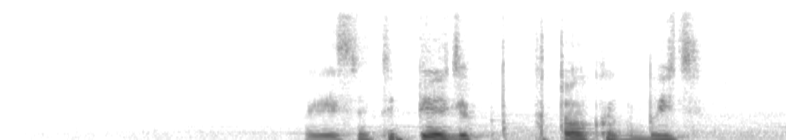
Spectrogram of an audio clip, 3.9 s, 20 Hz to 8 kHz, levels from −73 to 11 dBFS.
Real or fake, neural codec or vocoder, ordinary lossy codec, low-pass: fake; codec, 44.1 kHz, 2.6 kbps, SNAC; none; 7.2 kHz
